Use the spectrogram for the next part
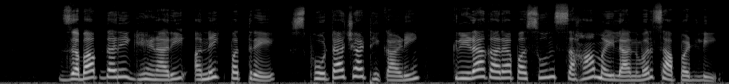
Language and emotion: Marathi, neutral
